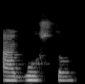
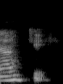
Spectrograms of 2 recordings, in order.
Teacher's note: ciertas vocales cuando están juntas, omiten una. Es una reducción del diptongo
